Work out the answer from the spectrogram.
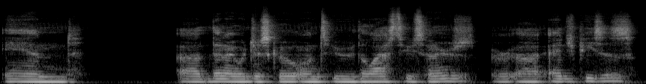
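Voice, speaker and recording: A slightly hoarse young man casually talking through how he solves a puzzle cube, halting with lots of ums. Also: mid-range voice, completely flat delivery, far from the mic. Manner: halting, many ums, soft and quiet. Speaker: YouTube cubing channel host. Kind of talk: casual tutorial walkthrough.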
